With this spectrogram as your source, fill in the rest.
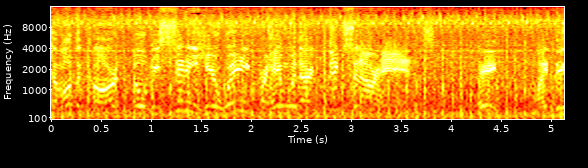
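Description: A helicopter in GTA: The Ballad of Gay Tony beats out a fast, rhythmic rotor chop that runs continuously underneath people talking.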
